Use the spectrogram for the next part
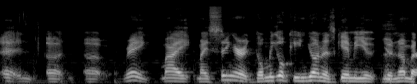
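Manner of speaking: a hint of a shy, soft-spoken bandleader. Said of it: "He goes".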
